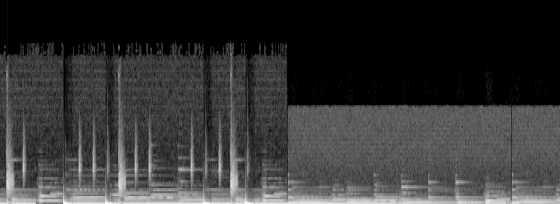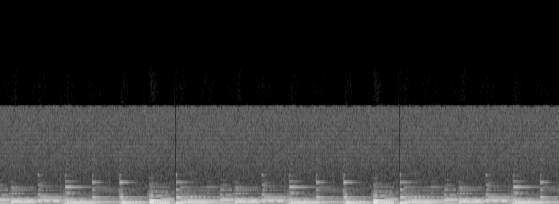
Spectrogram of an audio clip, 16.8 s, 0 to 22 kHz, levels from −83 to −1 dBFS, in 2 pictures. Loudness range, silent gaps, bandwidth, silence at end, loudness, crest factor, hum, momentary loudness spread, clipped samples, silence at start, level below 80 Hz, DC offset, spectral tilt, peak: 8 LU; none; 11 kHz; 0 s; -16 LUFS; 12 dB; none; 11 LU; under 0.1%; 0 s; -12 dBFS; under 0.1%; -6.5 dB/octave; 0 dBFS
